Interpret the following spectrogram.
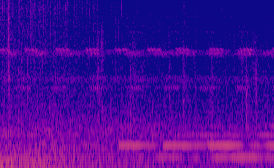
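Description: Faint night ambience: crickets chirping about twice a second and a campfire crackling, with soft held music notes coming in about two seconds in.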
